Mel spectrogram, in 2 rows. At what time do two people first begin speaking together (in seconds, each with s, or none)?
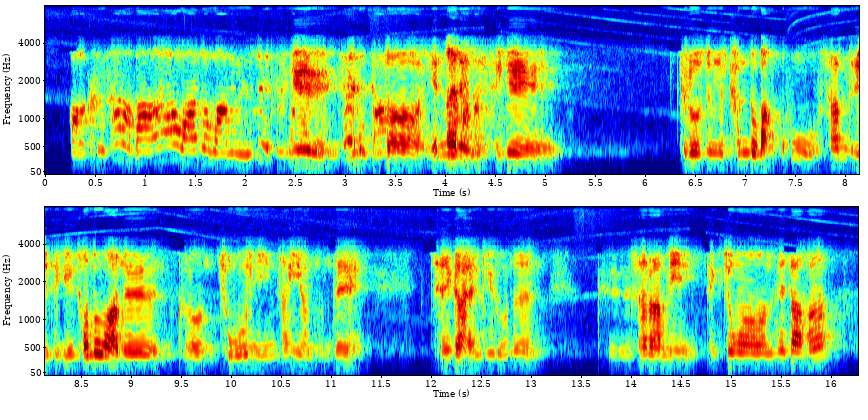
2.3 s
